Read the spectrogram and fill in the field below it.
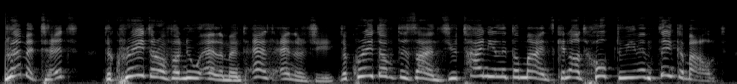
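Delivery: high, loud offended rant; indignant outburst. Acted. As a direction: boast furiously at the fools. Human outraged at insult.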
